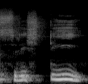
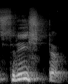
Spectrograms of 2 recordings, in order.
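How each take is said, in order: First: The word ends with an added 'ee' vowel. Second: The word ends on the consonant with no vowel. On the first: The speaker calls it wrong. "ਇਸ ਢੰਗ ਨਾਲ ਨਹੀਂ ਕਰਨਾ" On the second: The speaker calls it right. "ਇਹ ਸ਼ਬਦ ਆ ਜੀ ਸ੍ਰਿਸ਼ਟ"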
